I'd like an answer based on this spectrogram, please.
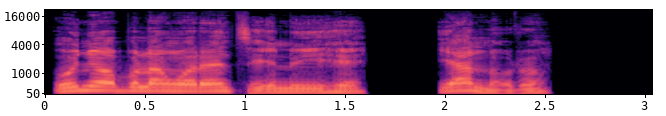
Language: Igbo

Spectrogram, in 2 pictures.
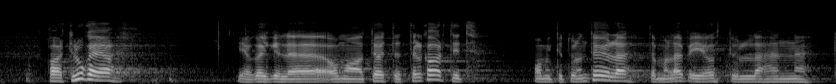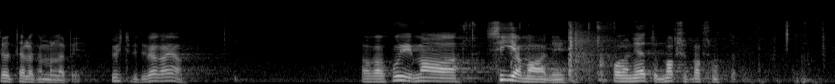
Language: Estonian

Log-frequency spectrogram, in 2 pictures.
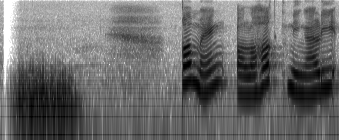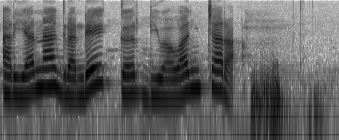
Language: Sundanese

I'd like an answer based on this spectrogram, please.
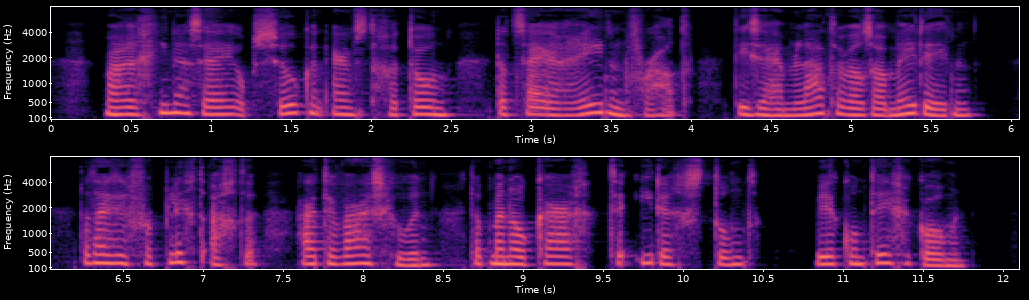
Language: Dutch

